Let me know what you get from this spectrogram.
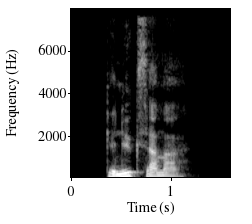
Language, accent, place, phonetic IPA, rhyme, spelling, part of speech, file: German, Germany, Berlin, [ɡəˈnyːkzaːmɐ], -yːkzaːmɐ, genügsamer, adjective, De-genügsamer.ogg
- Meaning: 1. comparative degree of genügsam 2. inflection of genügsam: strong/mixed nominative masculine singular 3. inflection of genügsam: strong genitive/dative feminine singular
